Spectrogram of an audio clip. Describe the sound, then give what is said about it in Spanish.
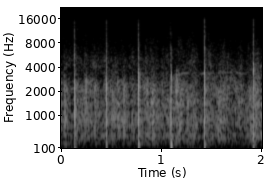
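Six sharp, distinct hand claps in a steady rhythm, each crisp and bright, with a low murmur of background noise between them and no voices, given by a church audience applauding its new site in La Ceja. “Un aplauso, Señor.”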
